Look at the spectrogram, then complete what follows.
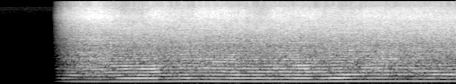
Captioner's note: sander whirring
